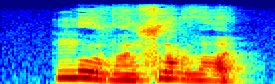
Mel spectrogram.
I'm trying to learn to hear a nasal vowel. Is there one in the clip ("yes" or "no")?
yes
